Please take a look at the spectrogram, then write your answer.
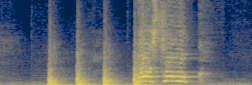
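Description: Four firm, evenly spaced knocks on a wooden door sound close and loud, and a voice calls out right after them.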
